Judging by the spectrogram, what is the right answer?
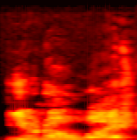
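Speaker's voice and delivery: high, loud laughing. Real, not acted. GM cracking up at the players' joke.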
